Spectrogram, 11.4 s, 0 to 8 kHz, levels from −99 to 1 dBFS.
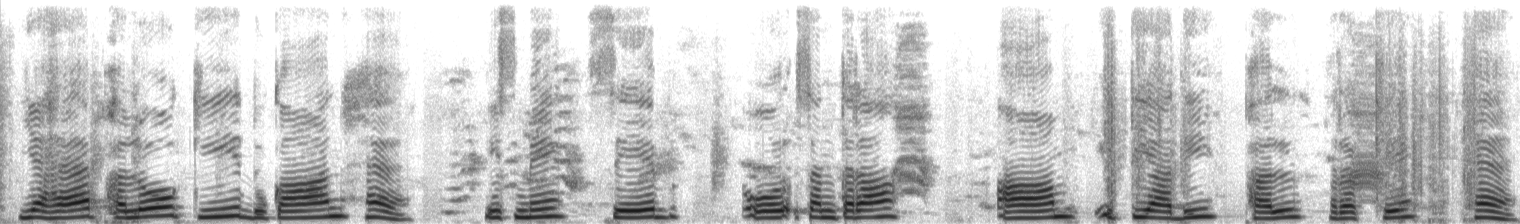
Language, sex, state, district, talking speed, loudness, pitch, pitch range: Hindi, female, Bihar, Begusarai, 75 wpm, -18 LUFS, 250 Hz, 235-270 Hz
